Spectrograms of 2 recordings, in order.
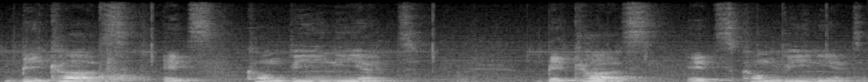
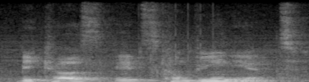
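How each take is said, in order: First: "because it's convenient" in separate, measured chunks; careful model phrase. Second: Said in the usual way. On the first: Shown as a demonstration. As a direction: pause after "because" and "it's" for learners. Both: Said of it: "Let's put it together".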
